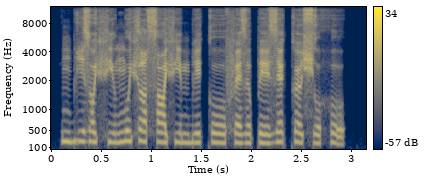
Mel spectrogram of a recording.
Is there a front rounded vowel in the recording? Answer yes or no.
yes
